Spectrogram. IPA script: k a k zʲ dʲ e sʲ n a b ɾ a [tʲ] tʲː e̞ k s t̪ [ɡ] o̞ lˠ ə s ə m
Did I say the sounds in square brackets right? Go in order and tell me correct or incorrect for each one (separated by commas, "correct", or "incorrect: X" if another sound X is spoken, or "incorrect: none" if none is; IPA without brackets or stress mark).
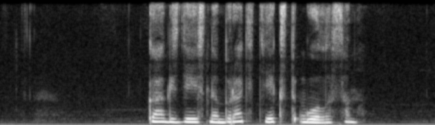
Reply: correct, correct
